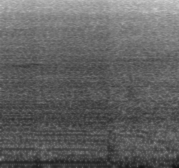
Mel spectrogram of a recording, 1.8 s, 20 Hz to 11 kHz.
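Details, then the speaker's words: 1959 Mercedes-Benz 220S (W180 Ponton) six-cylinder sedan, restored and long stored, cold start: started easy, fuel pump audible, loud low rumble running fairly steadily as it comes off choke; normal cold running. "I can hear the fuel pump. [Music] started easy"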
